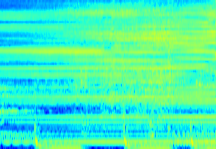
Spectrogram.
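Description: Electric hair clippers with a guard fitted running with a steady buzz as they are pushed up through short, thick hair on the back of a head.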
